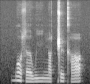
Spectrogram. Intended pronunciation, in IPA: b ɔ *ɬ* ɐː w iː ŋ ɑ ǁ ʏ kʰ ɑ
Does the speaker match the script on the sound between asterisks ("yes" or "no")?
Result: yes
